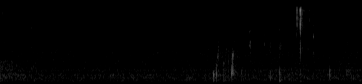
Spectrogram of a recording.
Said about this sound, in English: But anyways, I gotta take another sip of my coffee.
